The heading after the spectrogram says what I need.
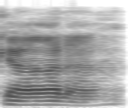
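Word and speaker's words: Kaurna: Um the the Ghana people pronounced K a u r n a is pronounced Ghana and Ghana is obviously refers to Ghana this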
